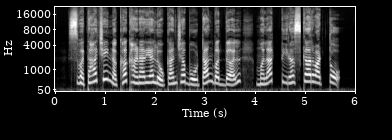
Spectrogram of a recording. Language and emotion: Marathi, disgusted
